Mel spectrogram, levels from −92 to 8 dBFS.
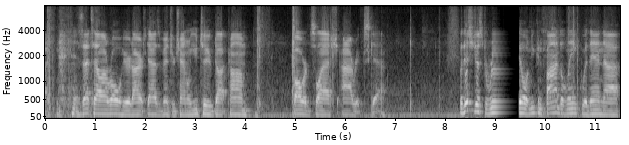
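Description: The audio came through a WebRTC call path using G.722 at 64 kbps, so nothing is heard above 8 kHz. From 8.76 to 8.80 s, about 20 ms of packets failed to reach the decoder in time, a short concealed packet loss. The receiver extended the preceding sound across the hole and blended back into the real audio, which is heard as a brief smear or wobble. Shortly after, from 8.96 to 9.50 s, roughly half a second of audio is missing, likely a long network dropout in which nothing arrived. The receiver continued the last sound as a buzz or hiss that fades away, leaving about 80 ms of silence before the audio resumes further on, with the lost stretch never played.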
